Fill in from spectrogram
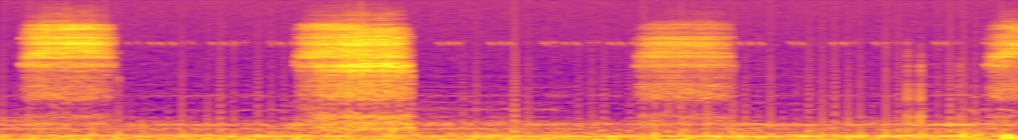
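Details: Hungry wild barn owl nestlings, mother feeding them: four rasping, hissy screeches at irregular intervals, each about half a second, over steady low hum and a small knock at the end.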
